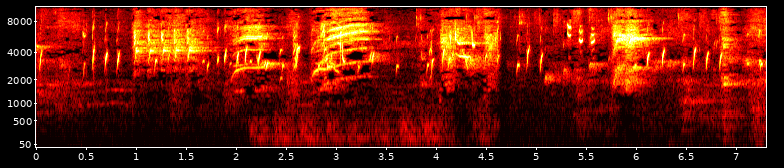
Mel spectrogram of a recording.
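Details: Goldfinch singing during a training session meant to stimulate its song: rapid twittering phrases of high chirps and trills, bursts of tinkling notes with short pauses, and a low rumbling noise underneath in the middle.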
